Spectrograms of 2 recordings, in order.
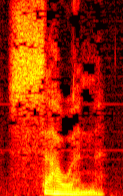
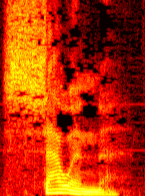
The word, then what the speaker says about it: Samhain: This is our Samhain program. Samhain. It's written as though it were pronounced Sam Hain.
